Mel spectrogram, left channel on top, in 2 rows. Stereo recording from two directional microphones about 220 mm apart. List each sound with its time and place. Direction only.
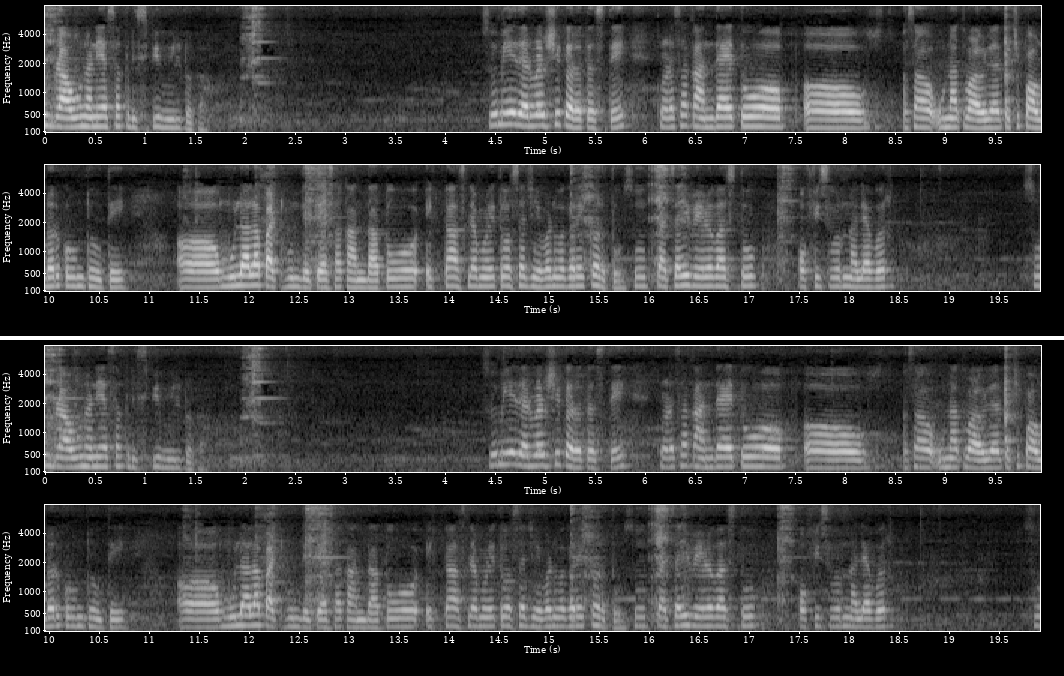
0.1 s a woman's voice: 30° left (ahead or behind)
4.4 s a woman's voice: 30° left (ahead or behind)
